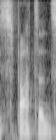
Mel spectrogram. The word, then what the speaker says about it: sputtered: Unusually, the T2 features a handcrafted titanium spluttered. Is that how you say it? Sputtered, sorry. Capsule, not spluttered.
